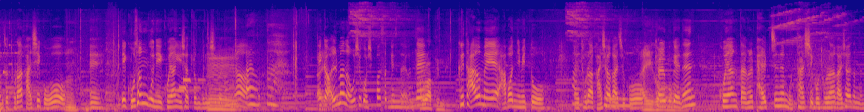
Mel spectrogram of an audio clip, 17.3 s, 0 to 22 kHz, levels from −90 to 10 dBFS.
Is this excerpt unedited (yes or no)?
yes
